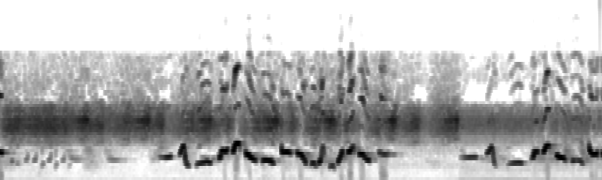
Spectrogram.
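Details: Long phrase from a male crested white-eye of East Nusa Tenggara, played to train young birds: scattered whistles build into a rapid run of bent, up-and-down notes, a short break, then more swooping whistles over a steady high hiss.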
